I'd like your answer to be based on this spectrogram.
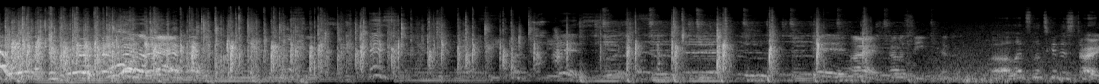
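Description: A comedy-theater crowd applauds a performer introduced on stage, clapping loudly at first and then thinning into scattered claps under voices and stage noise.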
